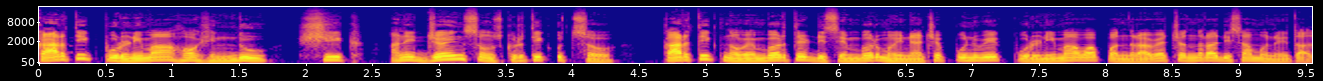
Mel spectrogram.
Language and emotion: Goan Konkani, neutral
